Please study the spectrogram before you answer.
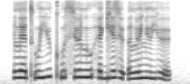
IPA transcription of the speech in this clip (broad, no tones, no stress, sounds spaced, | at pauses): l ɛ tʼ u j y kʷʼ e s ʏ l u h ɛ ɡʲ ɛ z ʏ ʔ ə l ʏ lʲ u j ʏ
